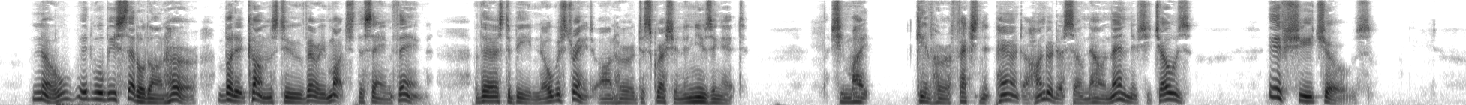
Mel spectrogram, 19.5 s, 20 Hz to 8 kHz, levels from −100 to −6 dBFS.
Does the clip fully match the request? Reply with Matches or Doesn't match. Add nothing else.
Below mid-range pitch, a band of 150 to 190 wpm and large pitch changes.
Doesn't match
